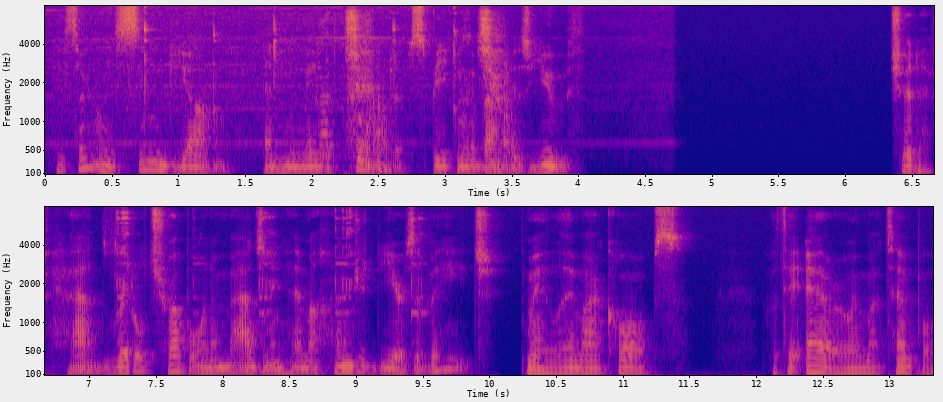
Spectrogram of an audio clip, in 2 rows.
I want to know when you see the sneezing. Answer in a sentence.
The sneezing can be heard from 2.0 to 3.6 s.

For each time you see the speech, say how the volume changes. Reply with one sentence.
The speech can be heard from 0.1 to 4.0 s, at a steady volume; and from 6.3 to 13.2 s, at a steady volume.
